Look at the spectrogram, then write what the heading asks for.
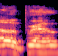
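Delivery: teasing, mocking jeer, high and loud. Retelling how their dad made fun of them for saying bro, retold mocking tone. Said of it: "making fun of us".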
